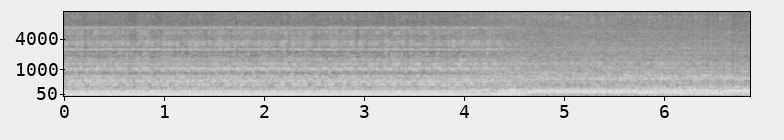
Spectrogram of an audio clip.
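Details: G48 project car just fitted with a newly completed exhaust and tailpipes, in neutral: steady, even low idle rumble with no misses or knocks, much quieter than before. Slight belt squeal from a manual tensioner is noted. Normal idle.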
